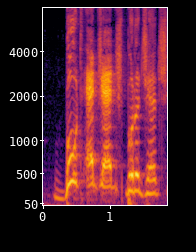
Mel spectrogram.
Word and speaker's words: Buttigieg: Whether it's Biden, Gavin Newsom, Barack Obama, Kamala Harris, Pete Buttigieg, you can't say, he's got a hard name to pronounce. You know, it's boot. It's a boot, like the sanctimonious, he's got boots. Edge, you know that? That's how you're supposed to pronounce it.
